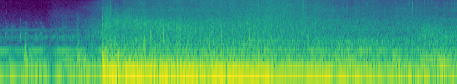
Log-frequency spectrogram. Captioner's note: explosion booming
